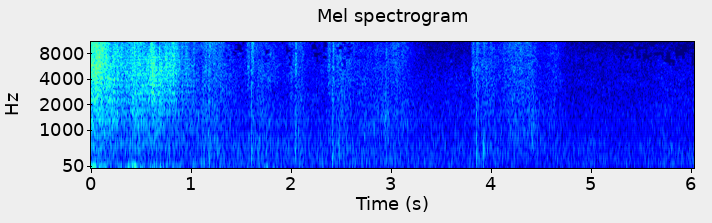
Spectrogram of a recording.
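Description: Armored footsteps clank on stone.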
